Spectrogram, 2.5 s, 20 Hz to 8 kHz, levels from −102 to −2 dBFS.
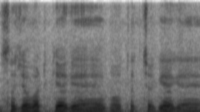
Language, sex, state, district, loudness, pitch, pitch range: Hindi, male, Bihar, Jamui, -16 LUFS, 120 Hz, 120-125 Hz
